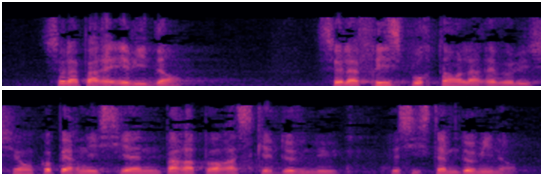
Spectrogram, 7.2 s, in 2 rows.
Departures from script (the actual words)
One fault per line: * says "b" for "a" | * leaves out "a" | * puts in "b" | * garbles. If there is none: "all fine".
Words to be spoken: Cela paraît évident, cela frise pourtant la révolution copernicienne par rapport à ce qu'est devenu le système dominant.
all fine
